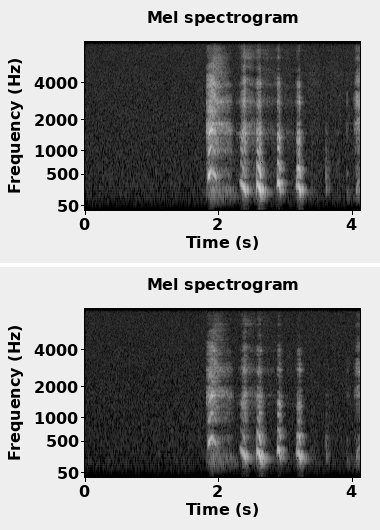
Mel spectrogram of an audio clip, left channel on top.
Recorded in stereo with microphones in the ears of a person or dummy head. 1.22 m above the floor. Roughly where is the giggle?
Left.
